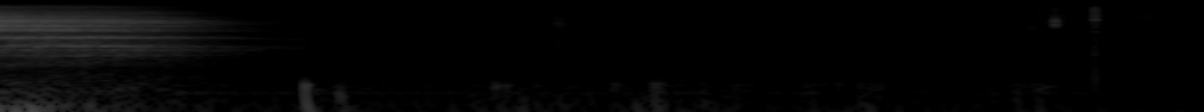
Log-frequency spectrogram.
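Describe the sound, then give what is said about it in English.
A deep breath let out during a guided breathing exercise: a long, full, breathy exhale that fades away over about a second, followed by near silence with a few faint clicks. “Let's take two more of those. Deep breath in. Letting it go.”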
